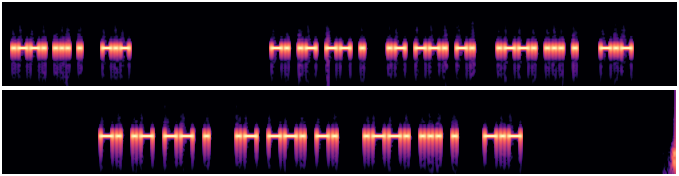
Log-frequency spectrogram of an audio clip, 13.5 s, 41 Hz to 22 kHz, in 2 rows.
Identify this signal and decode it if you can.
Morse code, heard as a keyed tone, about 38 wpm, 700 Hz. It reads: PSE K NAME AGN PSE K NAME AGN PSE K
